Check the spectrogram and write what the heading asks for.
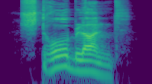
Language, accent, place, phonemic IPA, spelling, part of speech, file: German, Germany, Berlin, /ˈʃtroːˌblɔnt/, strohblond, adjective, De-strohblond.ogg
- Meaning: straw-blond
